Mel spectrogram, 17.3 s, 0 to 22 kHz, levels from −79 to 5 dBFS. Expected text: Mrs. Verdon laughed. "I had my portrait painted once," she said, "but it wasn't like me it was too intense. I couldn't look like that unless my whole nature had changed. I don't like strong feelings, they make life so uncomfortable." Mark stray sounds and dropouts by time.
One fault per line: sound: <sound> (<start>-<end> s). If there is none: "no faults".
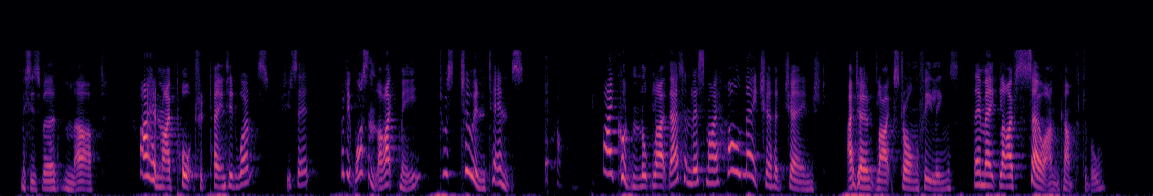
sound: throat clearing (8.2-8.7 s)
